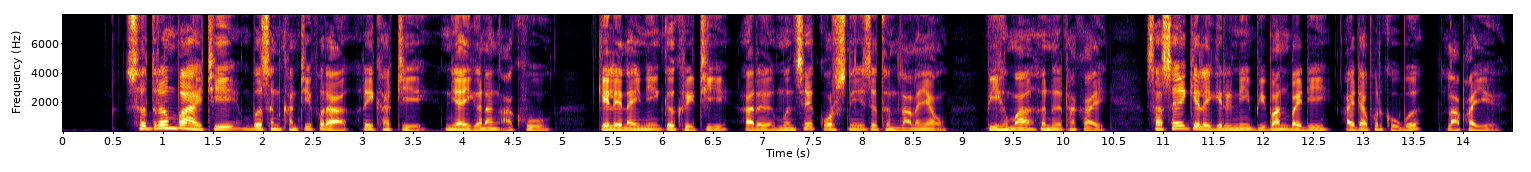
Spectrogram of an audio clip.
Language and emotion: Bodo, neutral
